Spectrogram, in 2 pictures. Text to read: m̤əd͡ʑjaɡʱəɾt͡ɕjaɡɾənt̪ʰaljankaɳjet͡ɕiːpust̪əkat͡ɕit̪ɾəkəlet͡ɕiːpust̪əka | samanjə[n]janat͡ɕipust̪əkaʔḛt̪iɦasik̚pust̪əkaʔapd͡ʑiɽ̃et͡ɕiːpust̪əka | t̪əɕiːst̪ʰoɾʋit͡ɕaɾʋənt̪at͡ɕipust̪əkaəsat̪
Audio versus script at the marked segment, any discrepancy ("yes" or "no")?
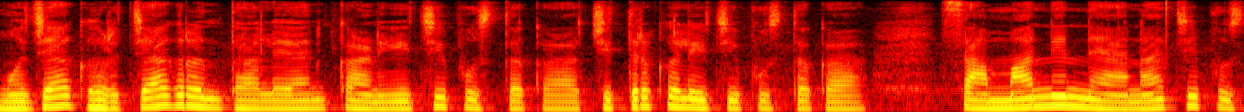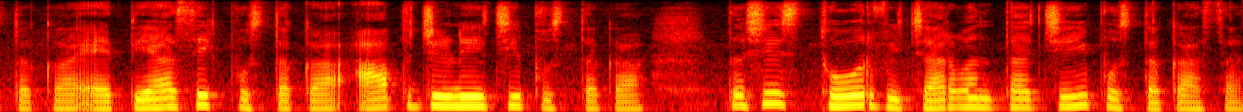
no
